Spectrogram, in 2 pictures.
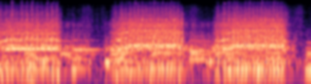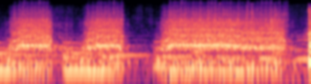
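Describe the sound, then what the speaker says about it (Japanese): Sewing machine stitching along the edge of a tote bag made from IKEA fabric, running steadily in several long bursts separated by short pauses. "端を縫います。"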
